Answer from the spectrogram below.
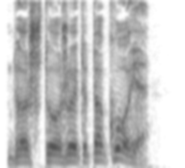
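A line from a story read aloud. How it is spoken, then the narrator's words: Wheezing under table. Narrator (Russian): Лукин под столом хрипел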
